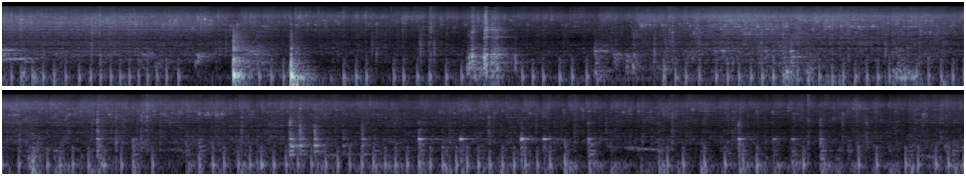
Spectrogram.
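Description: Onion sizzling in hot olive oil in a frying pan, a steady hiss that is louder in the first half, with a few sharp knocks in the first several seconds.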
